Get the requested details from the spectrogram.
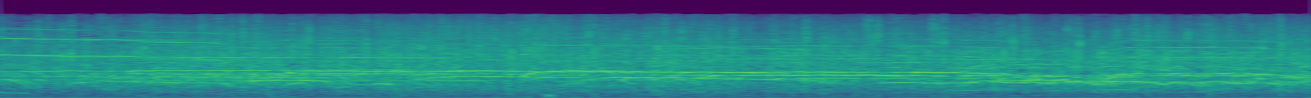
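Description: A club audience applauds steadily as a band is introduced on stage, a dense wash of clapping that holds at an even level throughout, with faint cheers and whistles mixed in and no one speaking.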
